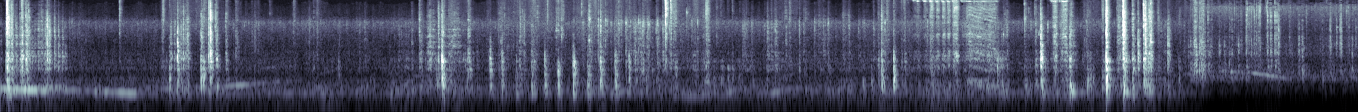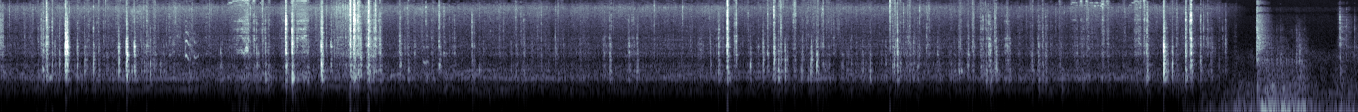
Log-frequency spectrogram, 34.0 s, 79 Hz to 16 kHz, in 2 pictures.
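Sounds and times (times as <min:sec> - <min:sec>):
low hum: 0:32.3 - 0:33.9.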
